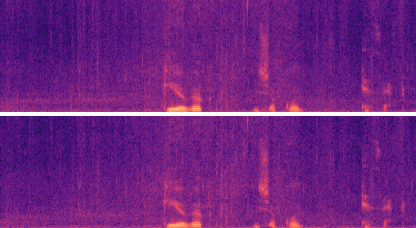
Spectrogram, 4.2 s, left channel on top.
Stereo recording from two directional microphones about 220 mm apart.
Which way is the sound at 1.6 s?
20° left (ahead or behind).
